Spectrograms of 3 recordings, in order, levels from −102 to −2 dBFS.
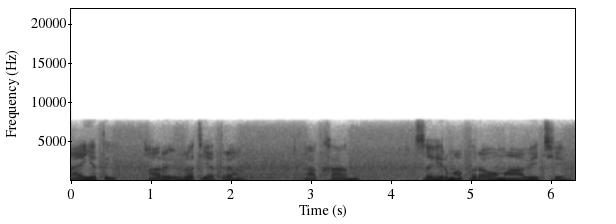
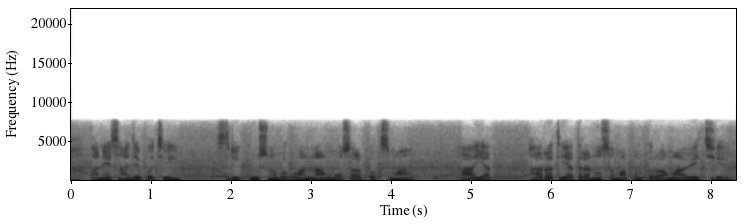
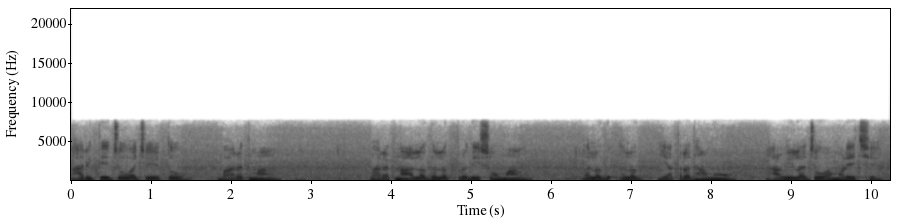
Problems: constant background noise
